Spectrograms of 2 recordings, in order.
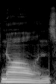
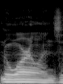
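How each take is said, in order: First: It has the local pronunciation. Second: It has a general, non-local pronunciation. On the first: The speaker calls it right. "It's New Orleans when you go down there" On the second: The speaker calls it wrong. "It's not New Orleans"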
